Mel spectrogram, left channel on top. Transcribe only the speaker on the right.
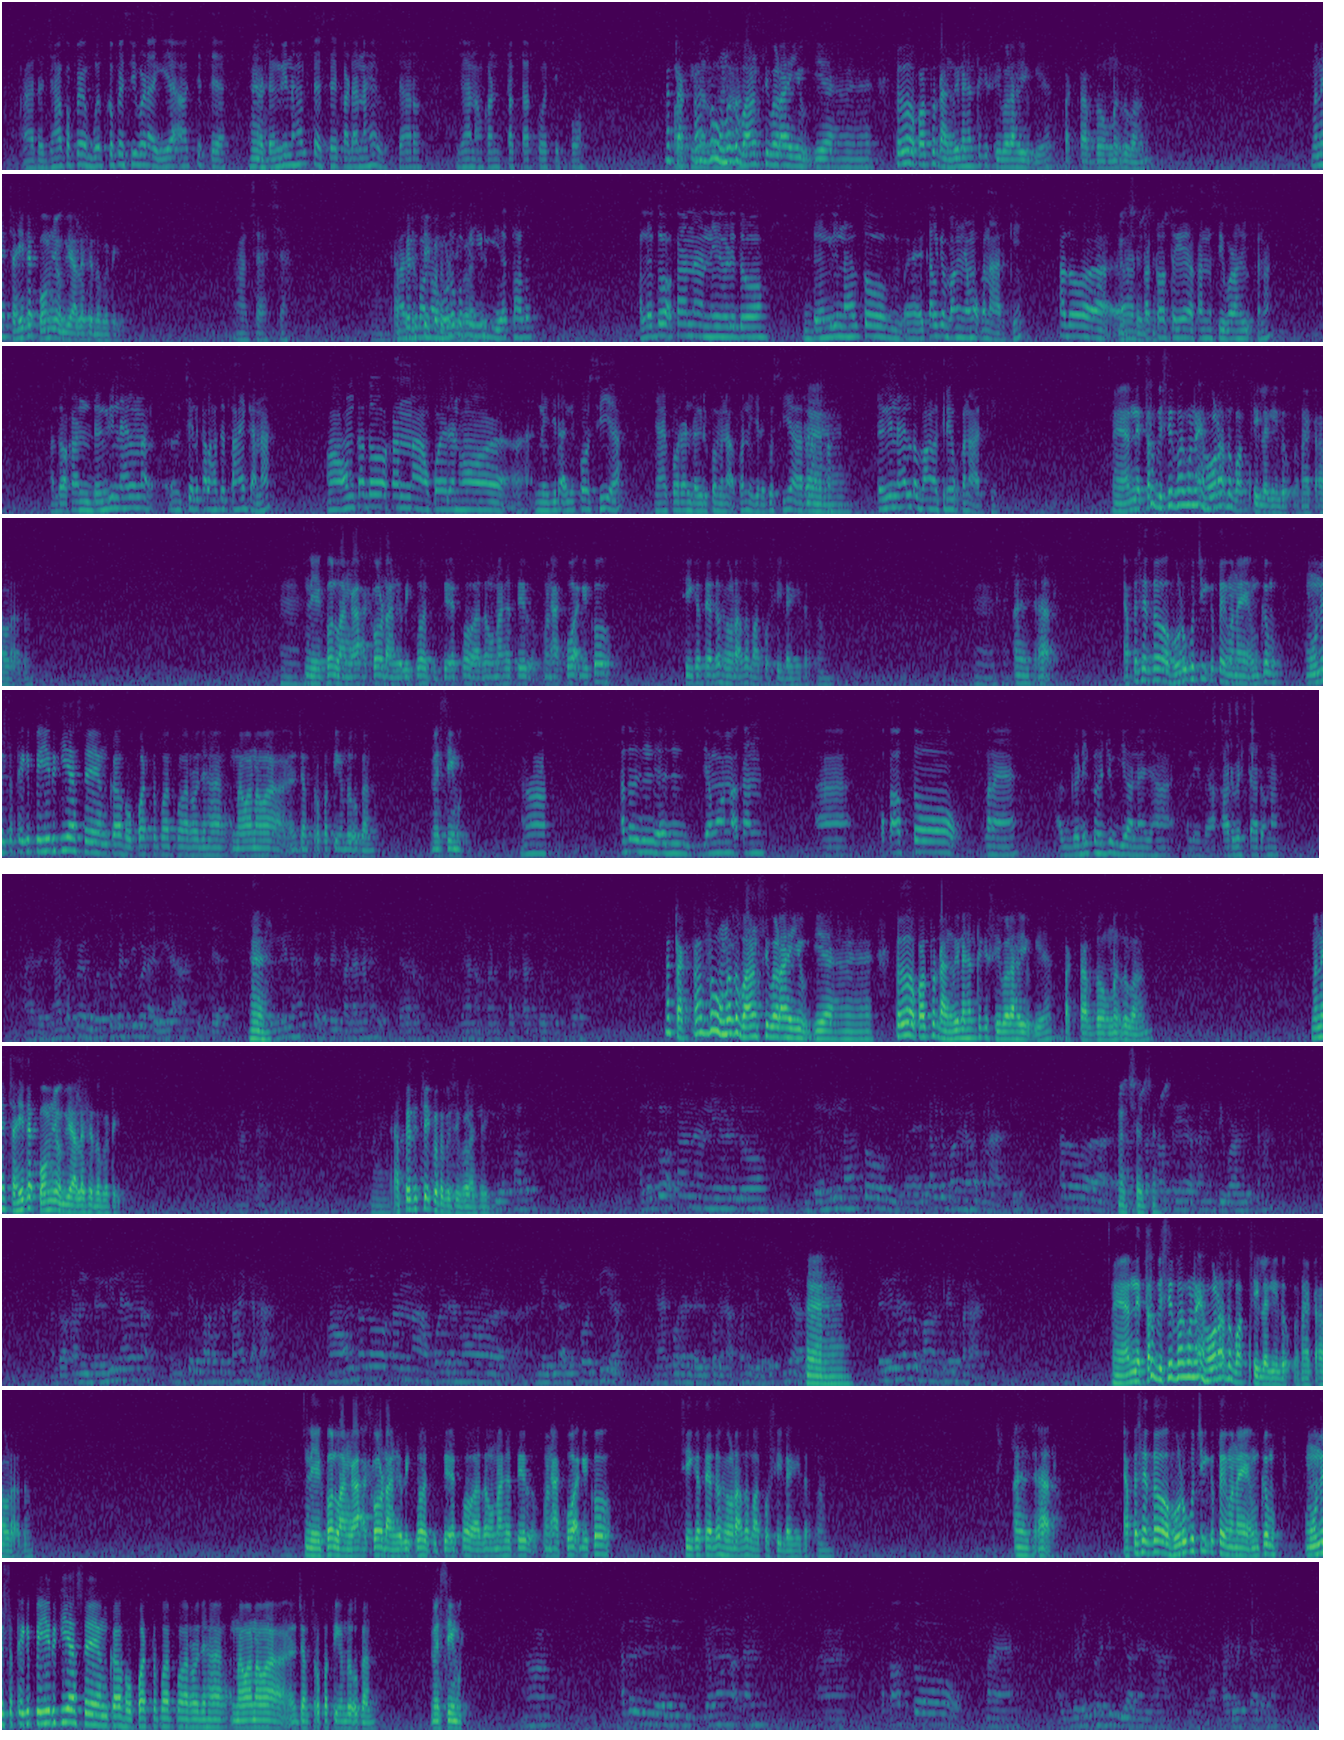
ᱦᱮᱸ
ᱴᱨᱟᱠᱴᱟᱨ
ᱫᱚ
ᱩᱱᱟᱹᱜ ᱫᱚ ᱵᱟᱝ ᱥᱤ ᱵᱟᱲᱟ ᱦᱩᱭᱩᱜ ᱜᱮᱭᱟ ᱦᱮᱸᱻ ᱛᱚ ᱟᱯᱟ ᱫᱚ ᱰᱟᱝᱨᱤ ᱱᱟᱦᱮᱞ ᱛᱮᱜᱮ ᱥᱤ ᱵᱟᱲᱟ ᱦᱳᱭ ᱜᱮᱭᱟ ᱴᱟᱠᱴᱟᱨ ᱫᱚ ᱩᱱᱟᱹᱜ ᱫᱚ ᱵᱟᱝ ᱢᱟᱱᱮ ᱪᱟᱦᱤᱫᱟ ᱠᱚᱢ ᱧᱚᱜ ᱜᱮᱭᱟ ᱟᱞᱮ ᱥᱮᱫ ᱫᱚ ᱠᱟᱹᱴᱤᱡ
ᱦᱮᱸ ᱟᱯᱮ
ᱫᱚ
ᱪᱮᱫ ᱠᱚᱛᱮ
ᱯᱮ ᱥᱤ
ᱵᱟᱲᱟ ᱦᱚᱪᱚᱭ
ᱟᱪᱪᱷᱟ
ᱟᱪᱪᱷᱟ
ᱦᱮᱸ
ᱦᱮᱸ ᱱᱮᱛᱟᱨ ᱫᱚ ᱵᱮᱥᱤᱨ ᱵᱷᱟᱜᱽ ᱢᱟᱱᱮ ᱦᱚᱲᱟᱜ ᱫᱚ ᱵᱟᱠᱚ ᱥᱤ ᱞᱟᱹᱜᱤᱫᱚᱜ ᱠᱟᱱᱟ ᱮᱴᱟᱜ ᱦᱚᱲᱟᱜ ᱫᱚ᱾
ᱞᱟᱹᱭᱟ ᱠᱚ ᱞᱟᱸᱜᱟᱜ ᱟᱠᱚ ᱰᱟᱝᱨᱤ ᱠᱚ ᱪᱩᱴᱟᱹᱜ ᱟᱠᱚ ᱟᱫᱚ ᱚᱱᱟ ᱠᱷᱟᱹᱛᱤᱨ ᱢᱟᱱᱮ ᱟᱠᱚᱣᱟᱜ ᱜᱮᱠᱚᱼ ᱥᱤ ᱠᱟᱛᱮᱜ ᱫᱚ ᱦᱚᱲᱟᱜ ᱫᱚ ᱵᱟᱠᱚ ᱥᱤ ᱞᱟᱹᱜᱤᱫᱚᱜ ᱠᱟᱱᱟ᱾
<unintelligible>
ᱟᱯᱮ ᱥᱮᱫ ᱫᱚ ᱦᱩᱲᱩ ᱠᱚ ᱪᱮᱫᱼᱼ ᱢᱟᱱᱮ ᱚᱱᱠᱩ ᱢᱩᱱᱤᱥ ᱟᱛᱮ ᱜᱮ ᱤᱨ ᱜᱮᱭᱟ᱾ ᱥᱮ ᱚᱱᱠᱟ ᱦᱚᱯᱟᱨ ᱴᱚᱯᱟᱨ ᱠᱚ ᱟᱨᱚ ᱡᱟᱦᱟᱸ ᱱᱟᱣᱟ ᱱᱟᱣᱟ ᱡᱚᱱᱛᱨᱚᱯᱟᱛᱤ ᱩᱰᱩᱠ ᱟᱠᱟᱱ᱾ ᱢᱮᱥᱤᱱ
